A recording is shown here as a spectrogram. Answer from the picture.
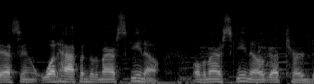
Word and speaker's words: maraschino: As far as I know, bartenders that I have met use the word maraschino when we're talking about the liqueur or the imported cherries, because that's the Italian pronunciation, right? And if you say maraschino, it's understood to be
